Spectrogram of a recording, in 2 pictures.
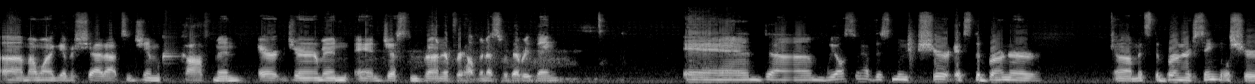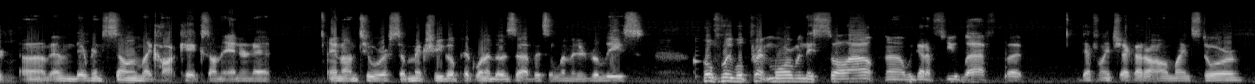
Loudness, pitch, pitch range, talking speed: -20 LUFS, 100 Hz, 95-120 Hz, 205 wpm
